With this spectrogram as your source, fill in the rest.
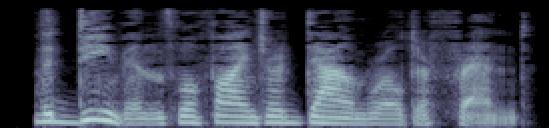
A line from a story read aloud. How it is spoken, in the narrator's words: said Valentine, in his cold, still voice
